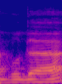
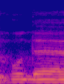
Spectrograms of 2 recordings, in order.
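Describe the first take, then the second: No difference in how they are said.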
